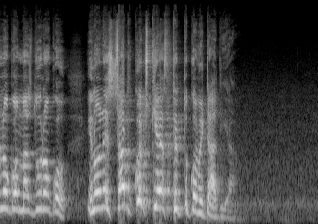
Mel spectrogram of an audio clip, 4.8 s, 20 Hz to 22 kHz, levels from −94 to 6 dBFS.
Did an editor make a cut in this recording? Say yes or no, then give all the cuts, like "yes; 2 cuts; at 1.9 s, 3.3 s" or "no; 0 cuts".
no; 0 cuts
